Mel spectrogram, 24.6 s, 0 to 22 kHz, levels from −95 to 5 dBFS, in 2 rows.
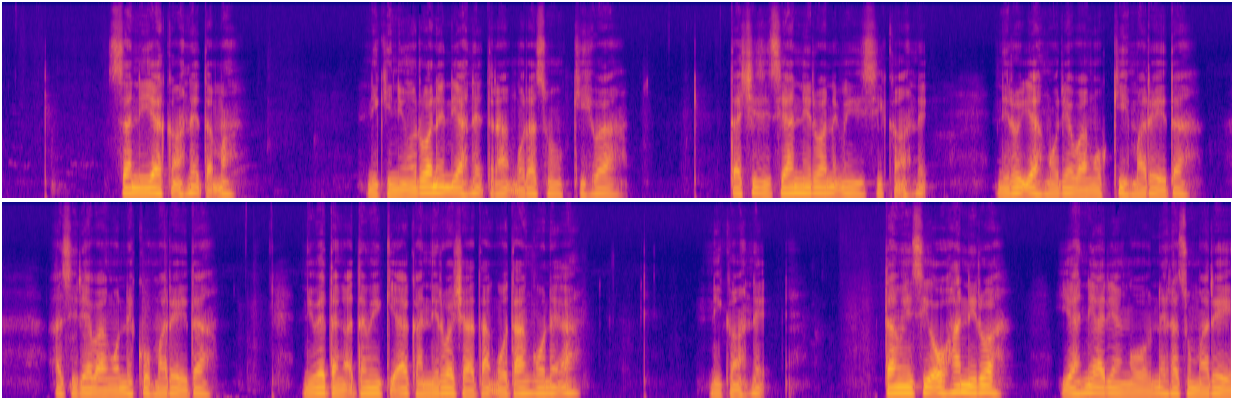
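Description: Listening to the speech recording closely, nothing stood out as a technical problem.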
